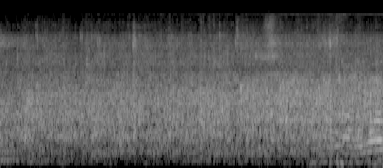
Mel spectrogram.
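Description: A large audience applauds steadily during a memento presentation at a Brahmin global meet, continuous dense clapping heard from a distance, holding an even level throughout.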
